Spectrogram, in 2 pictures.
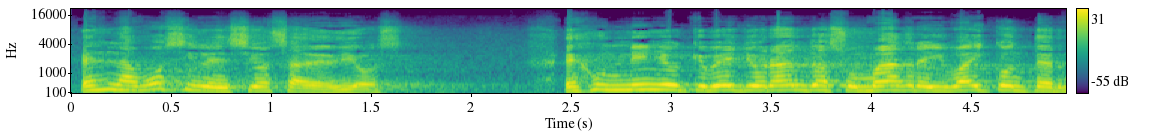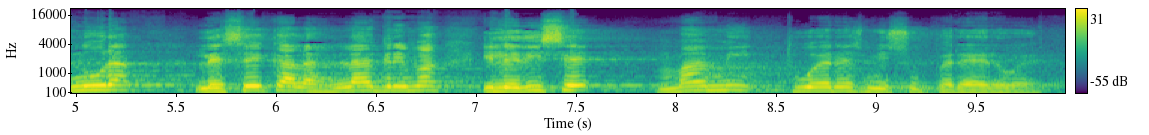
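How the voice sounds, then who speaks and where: A man's voice: sits high, moderate pace, a little mellow, long reverb tail. A man who is a priest, giving a catechesis sermon at a retreat in a conversational, joking way and putting questions to the congregation. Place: parish church.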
